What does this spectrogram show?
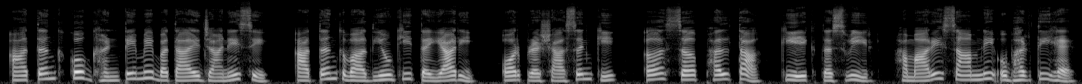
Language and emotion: Hindi, neutral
